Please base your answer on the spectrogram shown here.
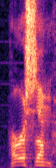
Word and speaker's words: Hersam: Hersome. Hersome. No H in there. No second H if I can say it right, Barbara.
